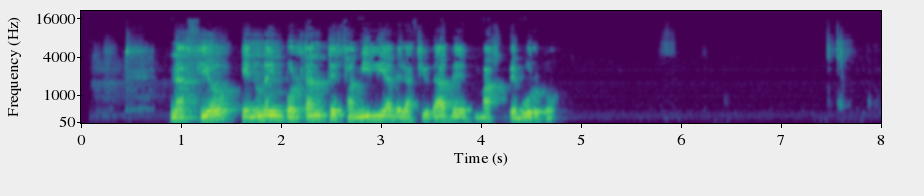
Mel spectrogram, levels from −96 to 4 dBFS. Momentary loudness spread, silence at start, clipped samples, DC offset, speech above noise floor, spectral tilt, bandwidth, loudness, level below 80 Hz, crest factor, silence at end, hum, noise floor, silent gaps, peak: 18 LU; 0.45 s; under 0.1%; under 0.1%; 64 dB; -5 dB/octave; 12 kHz; -16 LUFS; -56 dBFS; 18 dB; 3.25 s; none; -79 dBFS; none; 0 dBFS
